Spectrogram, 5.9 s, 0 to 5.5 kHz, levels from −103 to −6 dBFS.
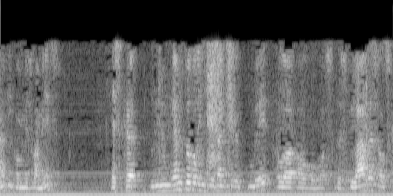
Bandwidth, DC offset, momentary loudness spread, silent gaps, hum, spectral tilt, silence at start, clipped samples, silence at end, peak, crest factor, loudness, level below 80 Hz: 4.6 kHz; 0.6%; 12 LU; none; 50 Hz at -30 dBFS; -8.5 dB/octave; 0 s; under 0.1%; 0 s; -6 dBFS; 18 dB; -23 LUFS; -32 dBFS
